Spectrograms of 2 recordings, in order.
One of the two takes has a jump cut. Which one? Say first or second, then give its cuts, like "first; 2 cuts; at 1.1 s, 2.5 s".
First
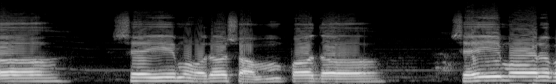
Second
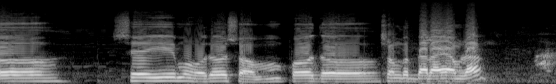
second; 1 cut; at 3.8 s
